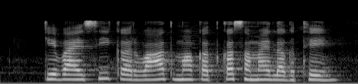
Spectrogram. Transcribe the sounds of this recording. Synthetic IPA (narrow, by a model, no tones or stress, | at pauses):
keʋajsikəɾʋat̪məkət̪kasəməjləɡt̪ʰe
